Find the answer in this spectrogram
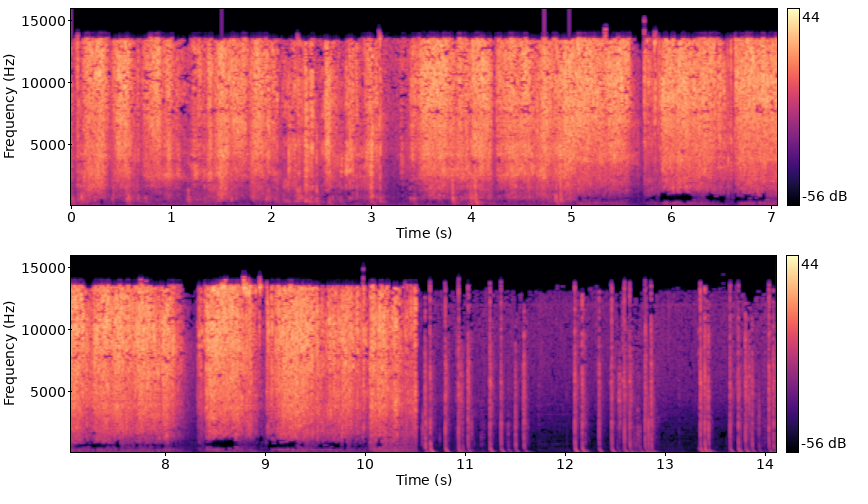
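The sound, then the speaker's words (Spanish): A deck of cards is shuffled with a dense, crackling riffle for about ten seconds, followed by scattered clinks of coins being moved and light, sharp fingernail taps on a table mat. No one speaks. “Mira, el primer sonido era una persona barajando cartas, luego moviendo unas monedas y finalmente golpeando las uñas contra el tapete.”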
